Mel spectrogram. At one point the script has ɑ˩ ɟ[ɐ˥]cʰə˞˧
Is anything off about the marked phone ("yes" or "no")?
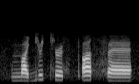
yes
